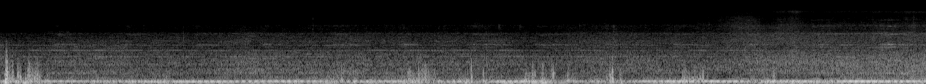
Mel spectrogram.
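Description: Metra commuter train's diesel locomotive approaching, its engine a steady low drone that grows a little louder near the end, with a few light clicks in the middle.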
